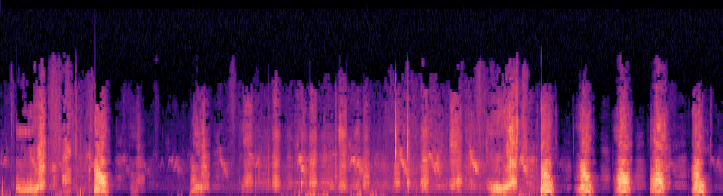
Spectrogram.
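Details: Jack Russell Terrier Milo and a shovel: clattering, scuffling noises and scattered yips give way to a steady closing series of five sharp, clear barks about half a second apart.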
